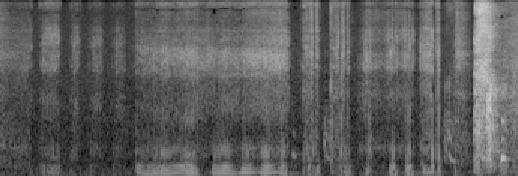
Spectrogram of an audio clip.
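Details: Tara, a pit bull puppy sound asleep, snoring away: rough, low rattling breaths come in pulsing bursts, one long snore followed by shorter ones, then a sharp broadband rustle at the end.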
